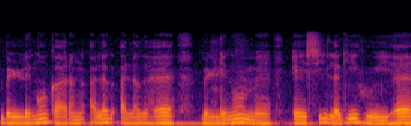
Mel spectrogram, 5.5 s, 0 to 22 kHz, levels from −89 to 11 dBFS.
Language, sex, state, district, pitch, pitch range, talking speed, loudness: Hindi, male, Jharkhand, Ranchi, 105 Hz, 100-110 Hz, 140 wpm, -17 LUFS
